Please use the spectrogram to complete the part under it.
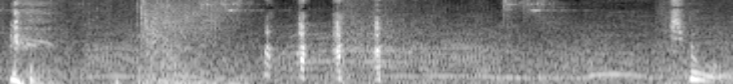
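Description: A car crashes with a metallic bang.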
